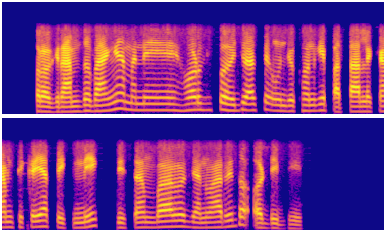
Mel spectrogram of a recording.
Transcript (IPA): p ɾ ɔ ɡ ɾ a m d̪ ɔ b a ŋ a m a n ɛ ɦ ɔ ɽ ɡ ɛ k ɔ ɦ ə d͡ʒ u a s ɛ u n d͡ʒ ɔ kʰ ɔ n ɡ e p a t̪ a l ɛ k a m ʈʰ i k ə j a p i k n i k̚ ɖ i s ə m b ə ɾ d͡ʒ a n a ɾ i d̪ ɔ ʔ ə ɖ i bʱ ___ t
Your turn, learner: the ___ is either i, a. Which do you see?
i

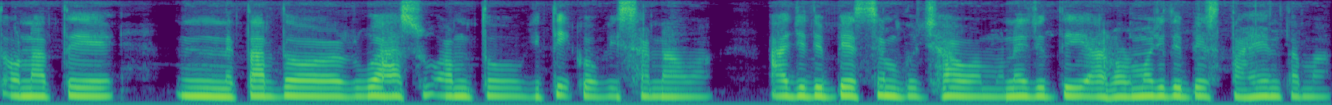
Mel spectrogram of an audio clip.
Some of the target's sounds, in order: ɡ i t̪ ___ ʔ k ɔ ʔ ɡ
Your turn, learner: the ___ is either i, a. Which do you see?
i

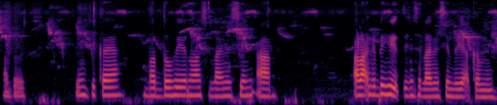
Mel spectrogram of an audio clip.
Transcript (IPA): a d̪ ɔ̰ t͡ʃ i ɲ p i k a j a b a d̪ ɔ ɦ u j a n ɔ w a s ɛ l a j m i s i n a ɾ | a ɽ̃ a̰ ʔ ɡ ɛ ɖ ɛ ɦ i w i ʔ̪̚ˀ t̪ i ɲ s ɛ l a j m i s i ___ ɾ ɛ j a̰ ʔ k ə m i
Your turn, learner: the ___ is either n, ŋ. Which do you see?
n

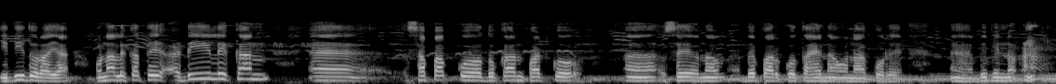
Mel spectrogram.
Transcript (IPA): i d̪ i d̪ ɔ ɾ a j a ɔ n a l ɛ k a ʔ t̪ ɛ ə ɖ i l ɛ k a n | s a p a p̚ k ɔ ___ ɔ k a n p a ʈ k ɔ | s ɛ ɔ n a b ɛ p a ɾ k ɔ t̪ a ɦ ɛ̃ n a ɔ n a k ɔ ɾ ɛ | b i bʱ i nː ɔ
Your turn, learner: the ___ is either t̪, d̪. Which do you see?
d̪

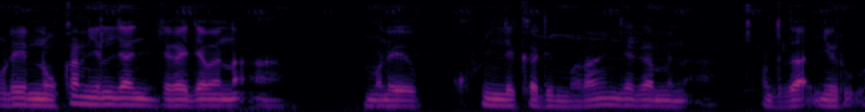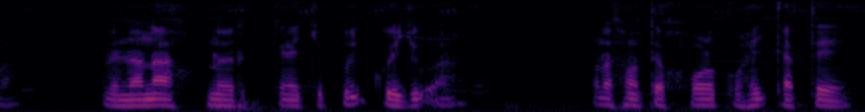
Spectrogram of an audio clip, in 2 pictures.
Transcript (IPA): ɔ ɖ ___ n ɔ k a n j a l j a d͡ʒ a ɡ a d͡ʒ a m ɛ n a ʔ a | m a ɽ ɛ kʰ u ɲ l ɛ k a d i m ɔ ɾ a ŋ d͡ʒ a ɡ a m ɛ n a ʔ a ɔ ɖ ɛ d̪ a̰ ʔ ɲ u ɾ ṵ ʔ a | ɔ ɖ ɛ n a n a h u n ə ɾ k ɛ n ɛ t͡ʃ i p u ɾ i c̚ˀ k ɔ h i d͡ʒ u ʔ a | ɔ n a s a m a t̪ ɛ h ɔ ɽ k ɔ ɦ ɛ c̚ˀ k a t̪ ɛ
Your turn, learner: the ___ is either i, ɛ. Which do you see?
ɛ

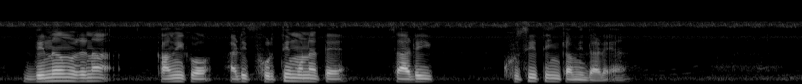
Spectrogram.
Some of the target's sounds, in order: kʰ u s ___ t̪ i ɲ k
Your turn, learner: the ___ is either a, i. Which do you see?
i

